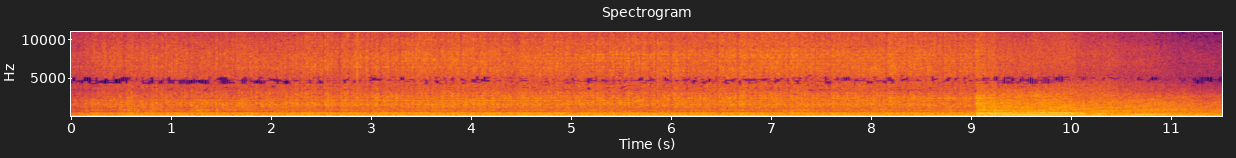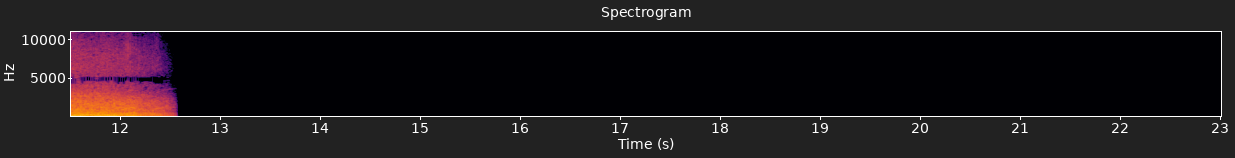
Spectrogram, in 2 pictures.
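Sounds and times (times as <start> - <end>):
racing car engine revving: 0.0 - 12.6.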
